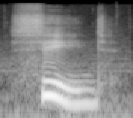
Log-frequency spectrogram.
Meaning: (adverb) towards south, southward; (noun) south (one of the four major compass points)
- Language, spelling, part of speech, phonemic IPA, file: Swedish, syd, adverb / noun, /syːd/, Sv-syd.ogg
